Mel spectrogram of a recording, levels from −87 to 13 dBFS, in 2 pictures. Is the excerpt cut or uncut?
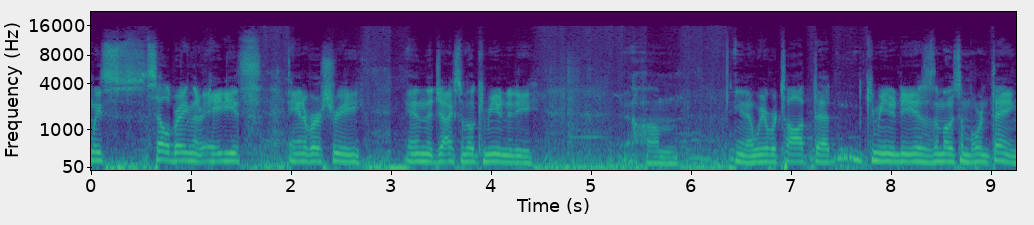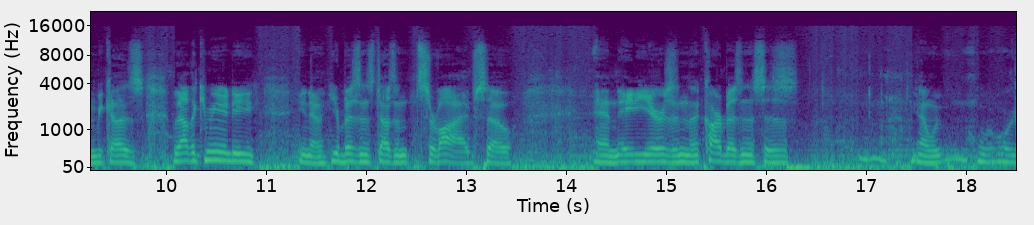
cut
